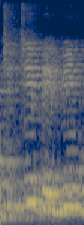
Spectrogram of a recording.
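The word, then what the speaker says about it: Chichibabin: क्योंकि ये name reaction है, चिची-बेबीन रिएक्शन इसका नाम है, T साइलेंट है, चिची-बेबीन रिएक्शन।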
